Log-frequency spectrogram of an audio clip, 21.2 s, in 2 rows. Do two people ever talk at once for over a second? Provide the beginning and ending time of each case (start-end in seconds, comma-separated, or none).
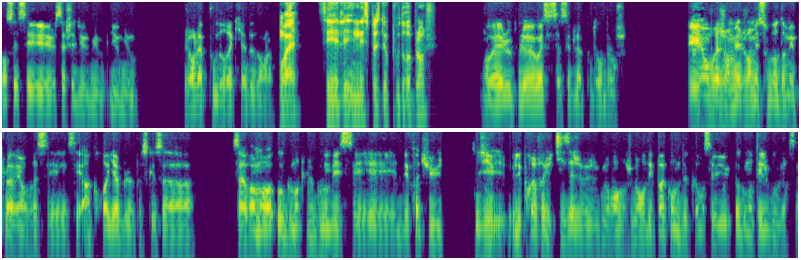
none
